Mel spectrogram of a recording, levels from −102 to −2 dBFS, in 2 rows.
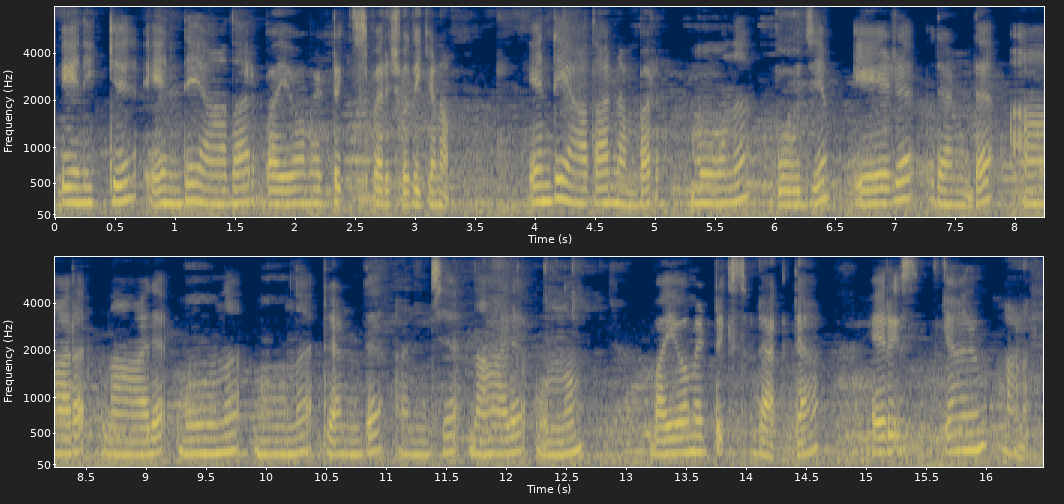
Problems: background sounds at intervals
